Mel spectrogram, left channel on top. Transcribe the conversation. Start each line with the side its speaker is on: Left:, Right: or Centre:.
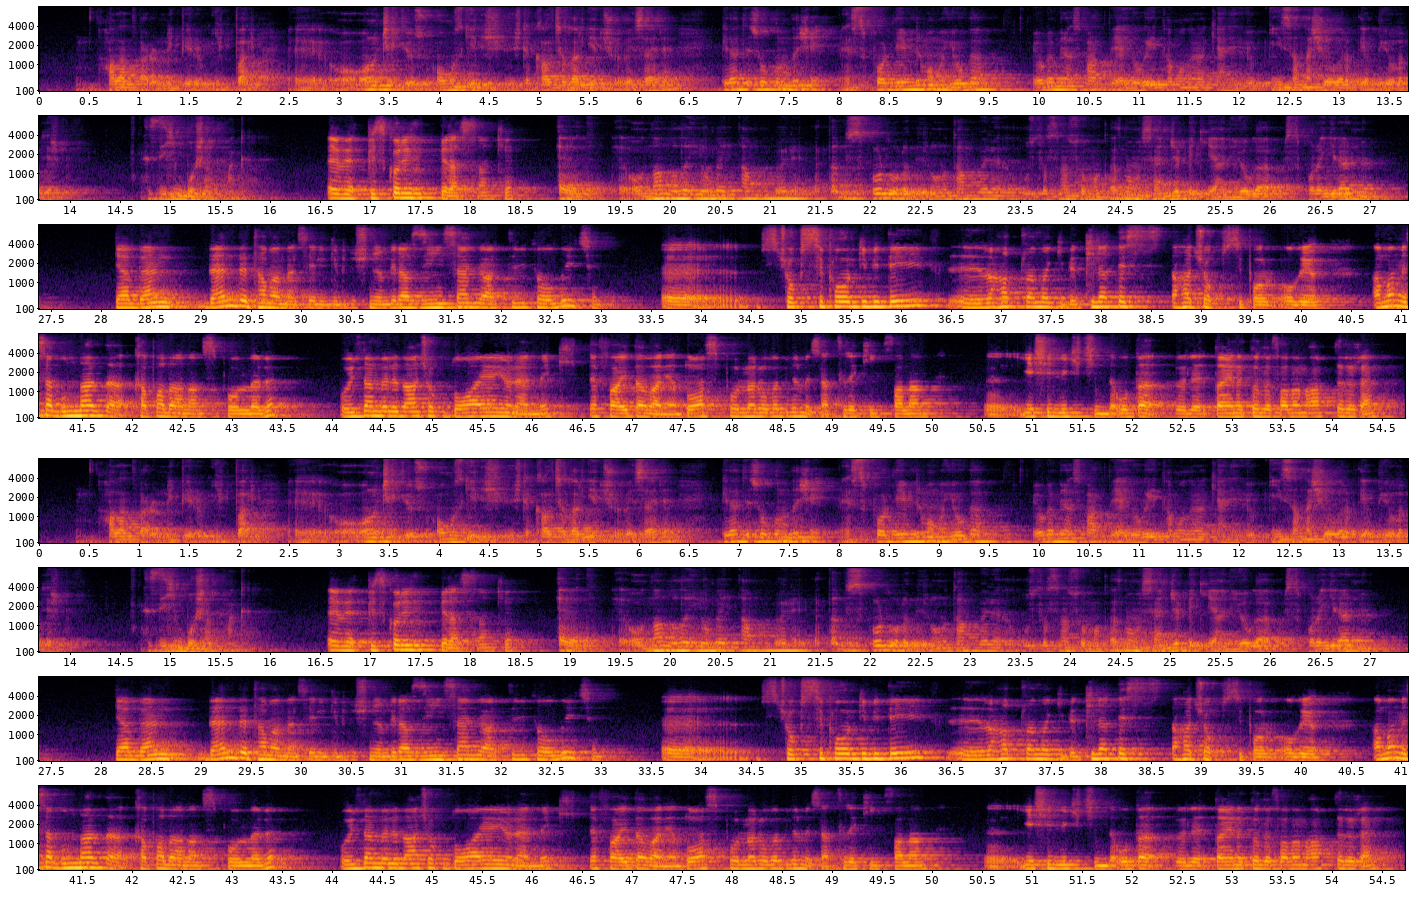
Centre: halat var örnek veriyorum ip var. E, o- onu çekiyorsun. Omuz gelişiyor işte kalçalar gelişiyor vesaire. Pilates o konuda
Left: hı hı.
Centre: şey e, spor diyebilirim ama yoga yoga biraz farklı ya. Yogayı tam olarak yani yo- insanlar şey olarak da yapıyor olabilir. Zihin boşaltmak.
Left: Evet, psikolojik biraz sanki.
Centre: Evet. e, Ondan dolayı yogayı
Left: Aynen.
Centre: tam böyle ya tabii spor da olabilir. Onu tam böyle ustasına sormak lazım ama sence peki yani yoga bir spora girer mi?
Left: Ya ben ben de tamamen senin gibi düşünüyorum. Biraz zihinsel bir aktivite olduğu için. Ee, çok spor gibi değil, e, rahatlama gibi. Pilates daha çok spor oluyor. Ama
Centre: Hmm.
Left: mesela bunlar da kapalı alan sporları. O yüzden böyle daha çok doğaya yönelmek de fayda var. Yani doğa sporları olabilir mesela trekking falan, e, yeşillik içinde. O da böyle dayanıklılığı falan arttırır hem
